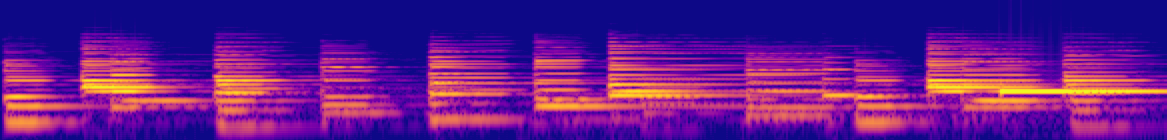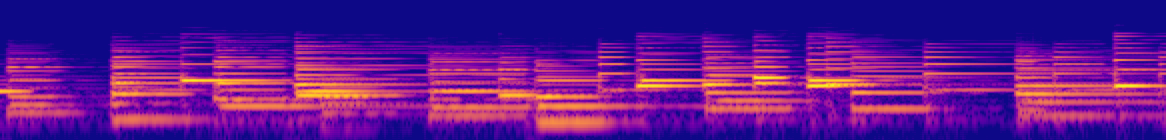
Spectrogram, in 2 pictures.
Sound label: jazzy piano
